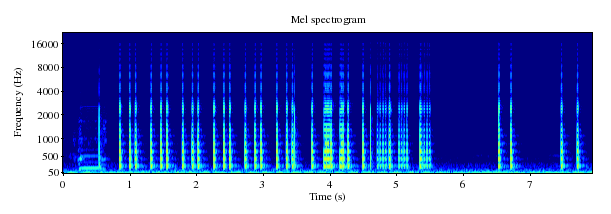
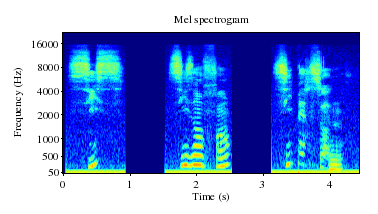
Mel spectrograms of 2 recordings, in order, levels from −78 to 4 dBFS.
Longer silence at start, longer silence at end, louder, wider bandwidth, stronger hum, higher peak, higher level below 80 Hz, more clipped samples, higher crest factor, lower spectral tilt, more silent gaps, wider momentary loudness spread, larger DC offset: about the same, 0 s vs 0.05 s; about the same, 0 s vs 0 s; second, -33 LUFS vs -22 LUFS; about the same, 17 kHz vs 16 kHz; neither; second, -12 dBFS vs -6 dBFS; second, -46 dBFS vs -32 dBFS; neither; about the same, 22 dB vs 18 dB; first, -5 dB/octave vs -3.5 dB/octave; second, none vs 0.94-1.51 s, 2.53-3.10 s; about the same, 9 LU vs 11 LU; neither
